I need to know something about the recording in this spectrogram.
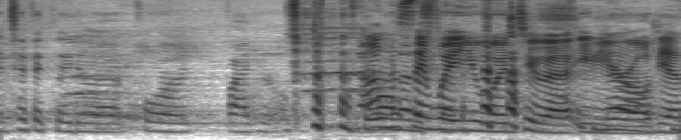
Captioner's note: laughter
